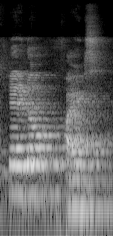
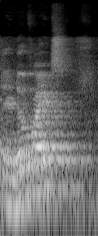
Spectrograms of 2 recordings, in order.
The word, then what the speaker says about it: pteridophytes: Here P silent you see. Some student by confusing this pronounce it just like a pteridophyte, but it is wrong. Not pteridophyte, it is pteridophytes. P silent here.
